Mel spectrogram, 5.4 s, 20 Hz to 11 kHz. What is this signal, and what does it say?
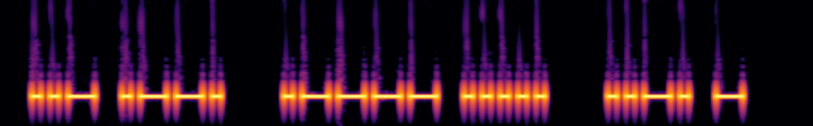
Morse code, heard as a keyed tone, about 20 wpm, 700 Hz. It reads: UP 15 FT
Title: K1USN SST QSO Practice 20wpm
